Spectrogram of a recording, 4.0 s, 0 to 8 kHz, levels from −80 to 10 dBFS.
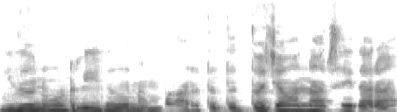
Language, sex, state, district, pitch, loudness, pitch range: Kannada, female, Karnataka, Belgaum, 175 Hz, -18 LUFS, 165-175 Hz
